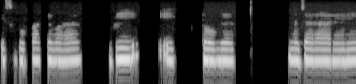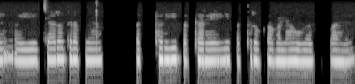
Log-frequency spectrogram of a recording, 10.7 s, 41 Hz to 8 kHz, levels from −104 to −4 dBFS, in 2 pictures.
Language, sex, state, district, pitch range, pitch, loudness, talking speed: Hindi, female, Bihar, Sitamarhi, 180-190 Hz, 185 Hz, -29 LUFS, 140 wpm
